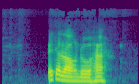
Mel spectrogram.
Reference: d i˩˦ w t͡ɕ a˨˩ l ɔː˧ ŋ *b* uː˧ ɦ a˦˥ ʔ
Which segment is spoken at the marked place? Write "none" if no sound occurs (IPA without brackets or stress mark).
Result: d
